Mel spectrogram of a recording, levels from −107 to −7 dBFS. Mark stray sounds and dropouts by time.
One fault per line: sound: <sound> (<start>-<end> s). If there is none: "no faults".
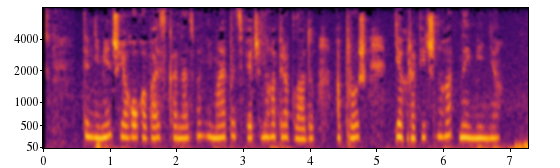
no faults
